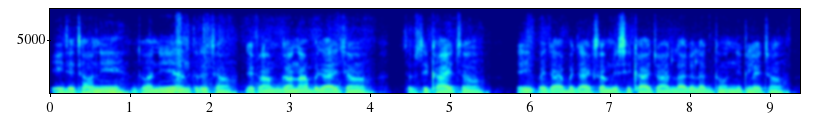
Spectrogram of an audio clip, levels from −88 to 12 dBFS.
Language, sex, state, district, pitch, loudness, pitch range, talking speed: Maithili, male, Bihar, Bhagalpur, 125 Hz, -38 LUFS, 120-130 Hz, 175 wpm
